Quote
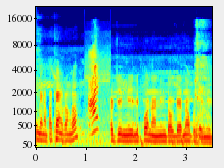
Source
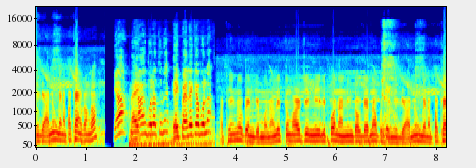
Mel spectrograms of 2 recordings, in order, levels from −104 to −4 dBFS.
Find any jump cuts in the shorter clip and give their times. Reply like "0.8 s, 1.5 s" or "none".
1.3 s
